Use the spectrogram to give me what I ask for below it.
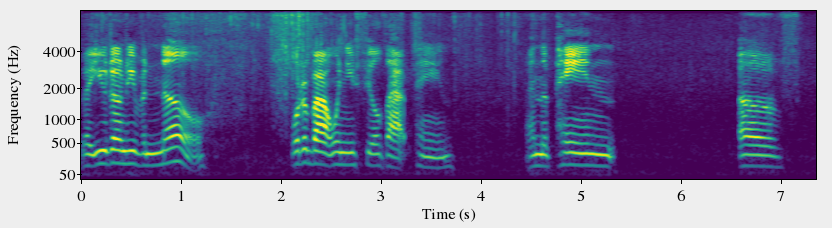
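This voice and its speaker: On a very clean recording with a silent background, a woman speaks very slowly in a fairly low voice, with fairly even intonation and long, frequent pauses. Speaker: ordained reverend giving a sermon. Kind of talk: sermon to camera, casual and reflective. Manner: casual, conversational, pausing to think.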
